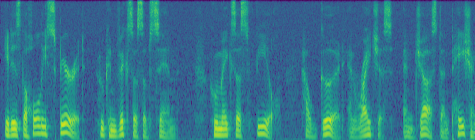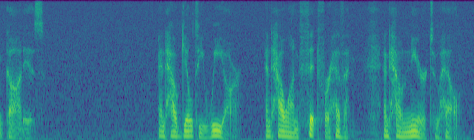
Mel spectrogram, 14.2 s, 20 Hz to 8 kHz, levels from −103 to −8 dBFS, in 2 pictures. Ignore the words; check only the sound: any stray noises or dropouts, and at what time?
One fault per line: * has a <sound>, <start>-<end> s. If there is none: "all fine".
all fine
